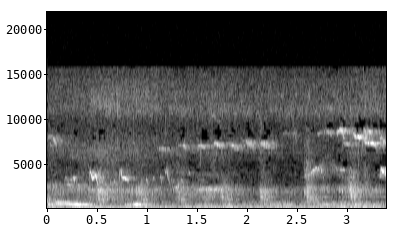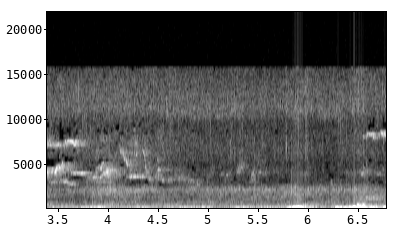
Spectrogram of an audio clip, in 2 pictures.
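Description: Faint bird chirps and short calls over a quiet outdoor background, with a low dull bump on the microphone near the end.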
